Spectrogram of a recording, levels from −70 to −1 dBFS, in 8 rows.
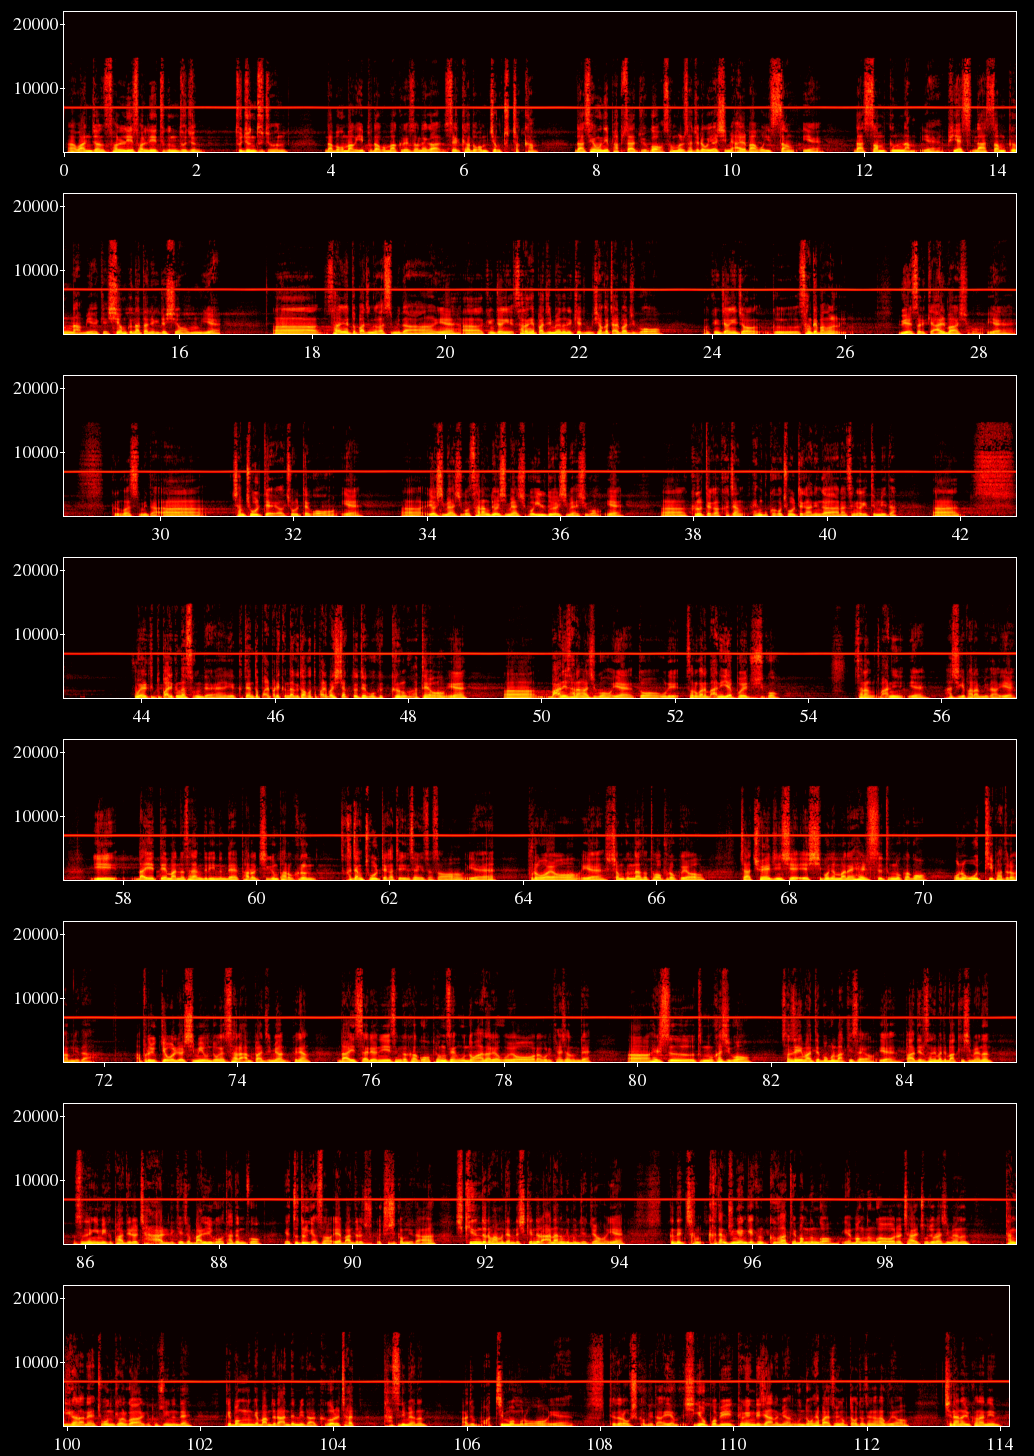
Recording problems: echo of what is said; faint; throughout; 250 ms later, 25 dB below the speech
high-pitched whine; noticeable; throughout; 7 kHz, 10 dB below the speech

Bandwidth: 14.5 kHz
